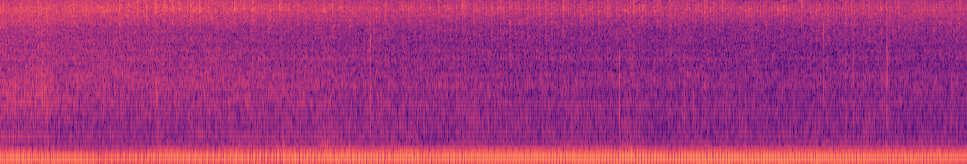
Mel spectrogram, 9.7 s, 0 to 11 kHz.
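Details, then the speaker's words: Jaguar XK140 cold start, water temperature at zero: fires right up, low smooth even idle, steady beat, no misses, knocks or ticks; healthy. "Fires right up every time. It's unbelievable how nice this thing starts. As you see, idling beautifully."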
